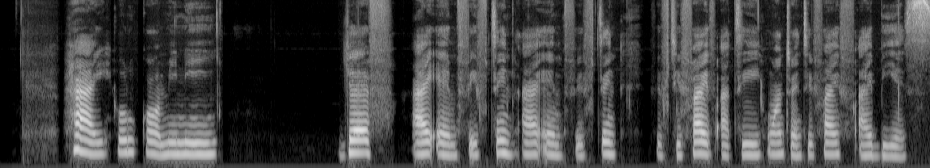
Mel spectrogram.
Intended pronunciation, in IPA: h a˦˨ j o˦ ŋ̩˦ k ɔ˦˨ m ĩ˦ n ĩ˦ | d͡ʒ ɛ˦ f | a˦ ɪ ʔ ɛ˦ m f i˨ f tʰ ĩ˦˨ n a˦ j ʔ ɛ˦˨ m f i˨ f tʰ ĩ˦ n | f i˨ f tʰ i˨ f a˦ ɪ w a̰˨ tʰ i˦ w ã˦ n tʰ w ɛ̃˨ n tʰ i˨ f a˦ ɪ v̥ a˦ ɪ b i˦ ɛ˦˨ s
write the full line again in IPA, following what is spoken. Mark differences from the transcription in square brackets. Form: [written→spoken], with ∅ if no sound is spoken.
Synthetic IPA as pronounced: h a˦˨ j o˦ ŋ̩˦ k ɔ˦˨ m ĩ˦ n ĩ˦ | d͡ʒ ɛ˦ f | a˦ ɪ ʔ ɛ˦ m f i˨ f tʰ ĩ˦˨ n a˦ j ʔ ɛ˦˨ m f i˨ f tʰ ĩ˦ n | f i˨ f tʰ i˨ f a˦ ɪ [w→v] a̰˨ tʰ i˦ w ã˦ n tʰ w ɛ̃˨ n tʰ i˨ f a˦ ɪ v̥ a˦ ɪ b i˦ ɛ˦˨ s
